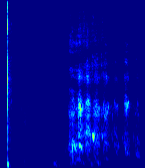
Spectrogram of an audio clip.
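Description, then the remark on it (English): A single sharp, loud crack of something crisp being bitten, then a pause and a second or so of rough, crackly crunching and chewing noises. “Or was it loud because it was in my mouth? Would you crunch it? Yeah. Yeah, it was loud. It's a crunch.”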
